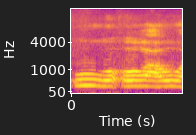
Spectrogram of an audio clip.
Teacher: உதடுகளை குவிப்பதால் ஊ ஓ ஓ அப்படிங்கிற எழுத்து பிறக்கின்றன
